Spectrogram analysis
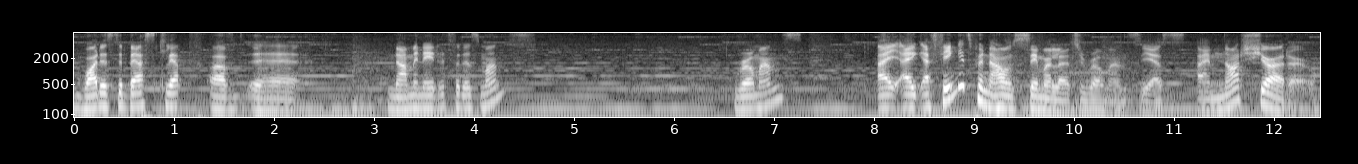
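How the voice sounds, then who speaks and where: A man's voice: mid-range voice, expressive, takes it slowly, pauses often, bright, forceful tone, faint music behind. A man, an English speaker, chatting casually as a live streamer, rambling and self-deprecating with frequent restarts. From Denmark. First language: Danish.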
